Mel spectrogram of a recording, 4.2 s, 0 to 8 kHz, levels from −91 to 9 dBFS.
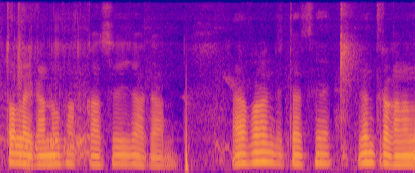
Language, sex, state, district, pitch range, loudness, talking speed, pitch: Chakma, male, Tripura, Dhalai, 105-115 Hz, -20 LUFS, 145 wpm, 110 Hz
